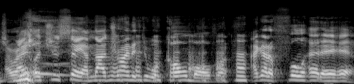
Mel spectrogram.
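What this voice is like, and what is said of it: New York accent. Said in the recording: “You have a New York accent.”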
